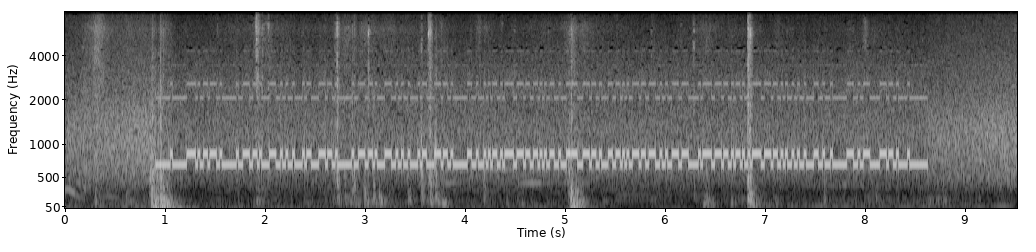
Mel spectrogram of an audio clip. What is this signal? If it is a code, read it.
RTTY (45.45 baud, 170 Hz shift), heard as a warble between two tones, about 770 Hz centre, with radio static, a narrow filter and the noise inside a car. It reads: AGN? AGN? PSE RPT UR NAME DE F0NM K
